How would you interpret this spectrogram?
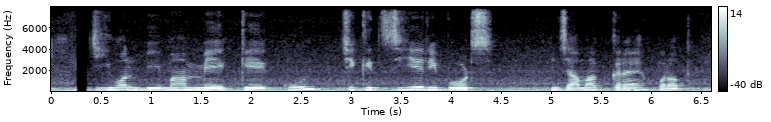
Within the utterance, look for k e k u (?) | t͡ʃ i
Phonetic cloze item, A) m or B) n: B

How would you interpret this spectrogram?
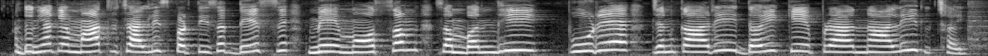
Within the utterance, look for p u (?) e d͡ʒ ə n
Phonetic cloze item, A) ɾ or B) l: A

